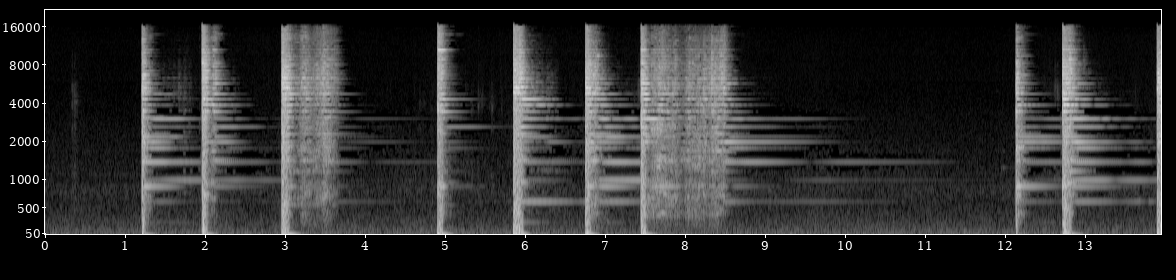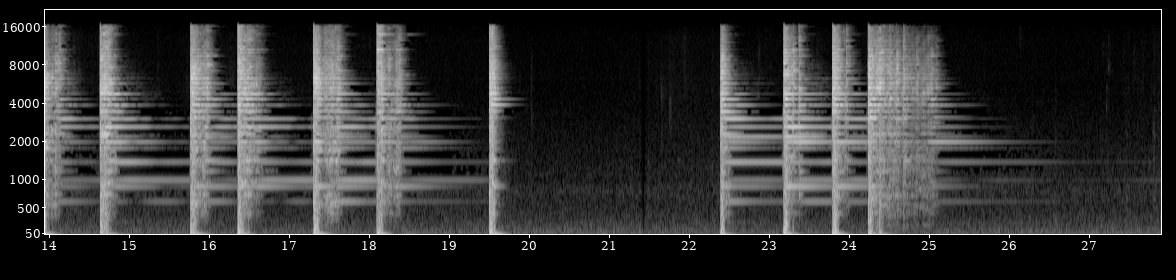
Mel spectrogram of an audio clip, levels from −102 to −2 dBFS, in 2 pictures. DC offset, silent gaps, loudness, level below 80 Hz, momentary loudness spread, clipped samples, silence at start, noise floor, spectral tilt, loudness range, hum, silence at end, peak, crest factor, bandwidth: under 0.1%; none; -17 LUFS; -46 dBFS; 19 LU; under 0.1%; 1.2 s; -68 dBFS; 1 dB/octave; 9 LU; none; 2.6 s; 0 dBFS; 24 dB; 16.5 kHz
